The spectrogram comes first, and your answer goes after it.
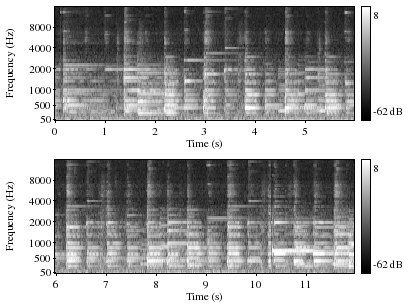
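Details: Plucked-string music with repeated bright notes, and no animal sounds.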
